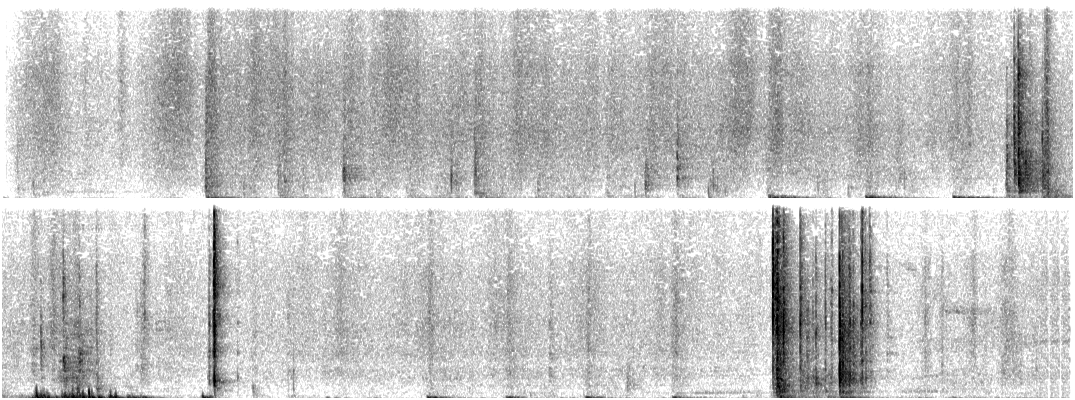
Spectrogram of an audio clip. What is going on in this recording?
I walked to my bedroom, opened the door, and turned on the light. Then I walked to the window and opened it.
